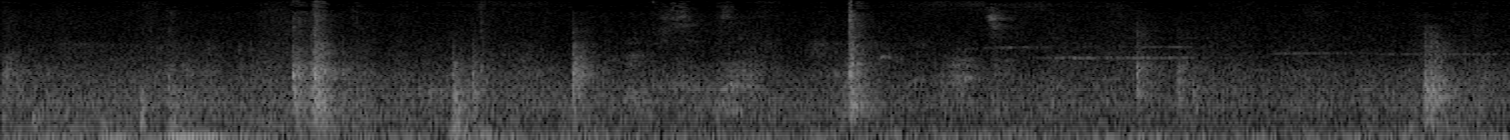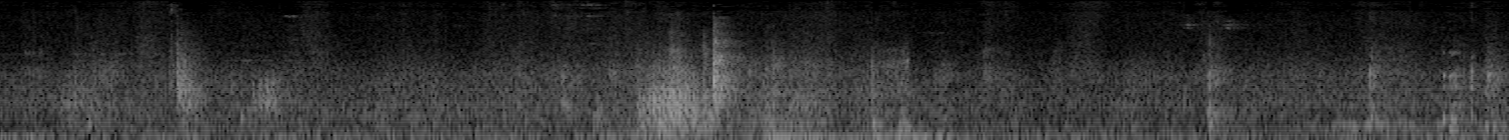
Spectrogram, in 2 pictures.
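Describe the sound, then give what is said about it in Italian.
A door being pulled by someone trying to open it gives a series of faint, irregular clunks and rattles, with a louder cluster of knocks partway through. “prego vieni, tira quella porta, pare che qualcuno cerchi di aprire.”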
